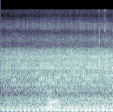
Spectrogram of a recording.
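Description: A motor vehicle's engine running steadily, with an even low pulse under a hiss.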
